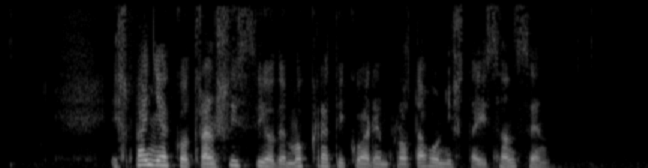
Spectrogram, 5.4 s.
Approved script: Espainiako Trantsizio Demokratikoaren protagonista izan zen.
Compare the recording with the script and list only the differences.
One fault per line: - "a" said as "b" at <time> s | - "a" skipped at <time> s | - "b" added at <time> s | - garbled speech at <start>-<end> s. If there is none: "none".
none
